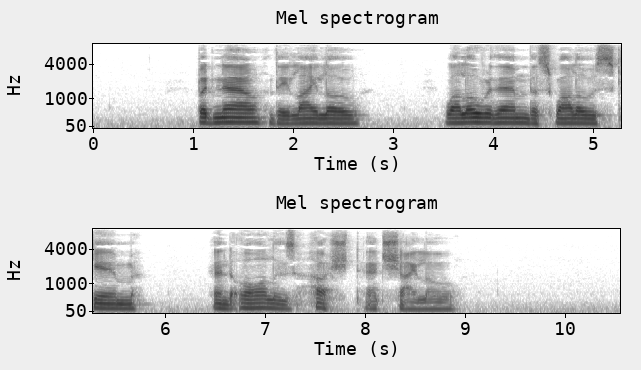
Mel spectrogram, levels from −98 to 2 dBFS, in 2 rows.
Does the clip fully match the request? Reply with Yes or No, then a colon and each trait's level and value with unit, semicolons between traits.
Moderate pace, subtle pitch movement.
No: slow, 95 wpm; narrow, 2.0 semitones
